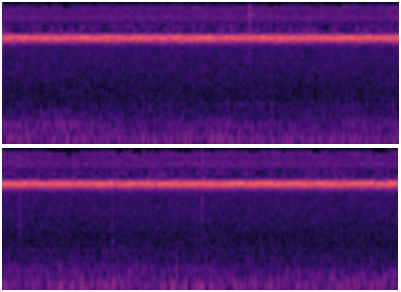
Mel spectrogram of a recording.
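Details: Steady high-pitched bell cricket trilling, unbroken throughout, mixed with occasional crackling pops from a burning bonfire and a low background hum.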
